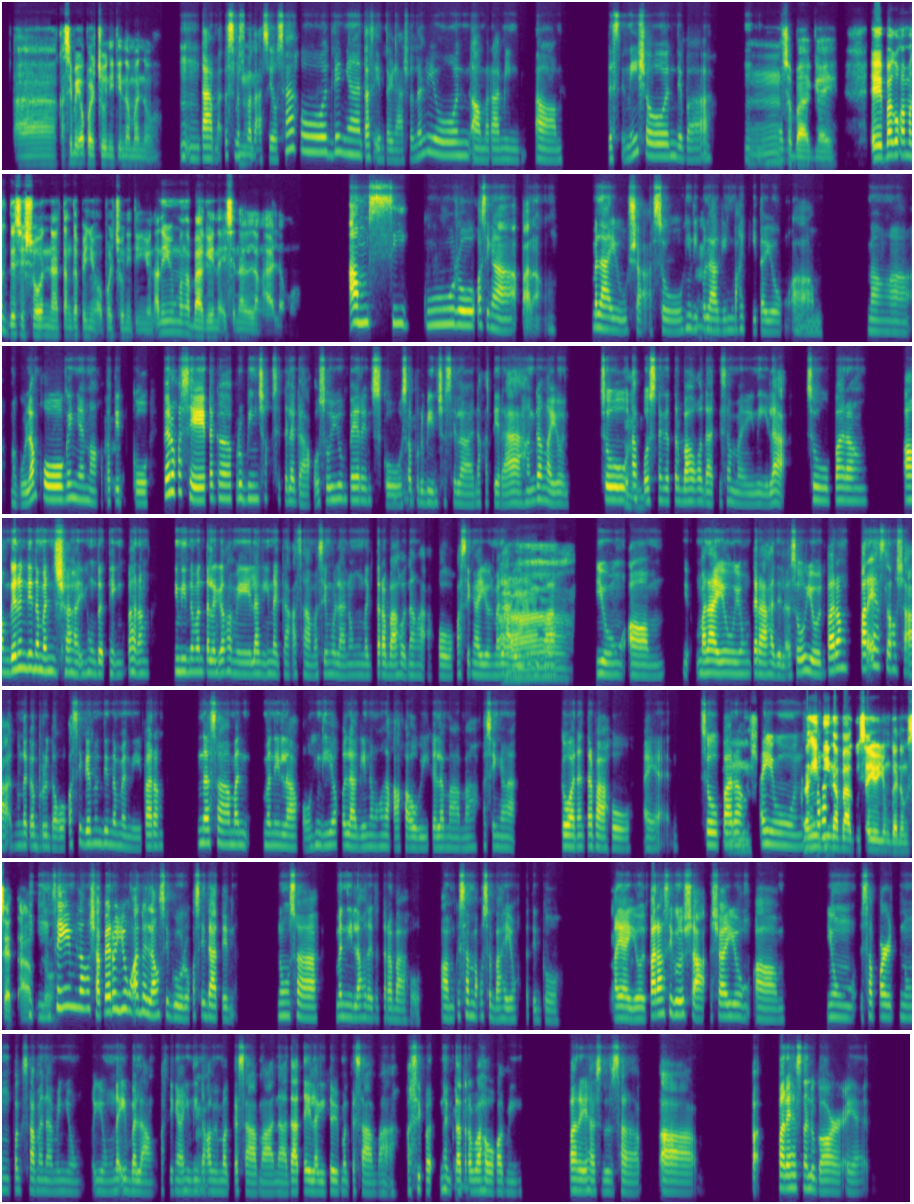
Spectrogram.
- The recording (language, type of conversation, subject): Filipino, podcast, Ano ang mga tinitimbang mo kapag pinag-iisipan mong manirahan sa ibang bansa?
- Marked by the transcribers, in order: tapping; other background noise; laughing while speaking: "siya 'yong dating"; drawn out: "Ah"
